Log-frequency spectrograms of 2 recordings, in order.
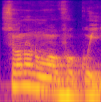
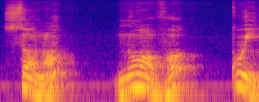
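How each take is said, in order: First: Said in the usual way. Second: Slow, word-by-word Italian; separated word by word with pauses. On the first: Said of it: "সেটা Italian ভাষা কিভাবে বলবেন". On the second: Shown as a demonstration. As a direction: break each word apart for learners. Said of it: "ভেঙে ভেঙে অর্থ সহ বলছি".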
